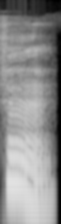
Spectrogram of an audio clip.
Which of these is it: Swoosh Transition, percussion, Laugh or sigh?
sigh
